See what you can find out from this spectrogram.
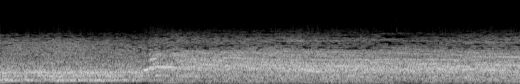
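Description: A large crowd roars and shouts continuously, a dense wall of many overlapping voices that stays loud and steady throughout without any clear pauses.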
